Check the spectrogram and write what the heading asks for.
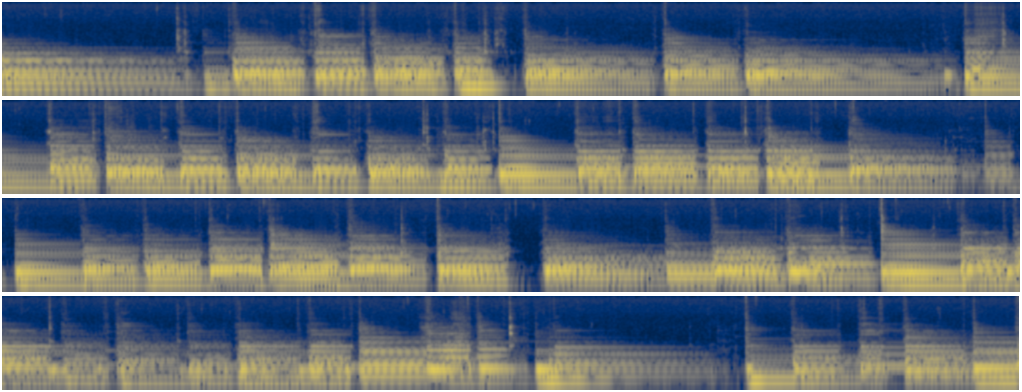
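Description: Nylon-string classical guitar played fingerstyle: a blues in G voiced as dark chords low on the neck, with brief breaks between phrases about two-thirds of the way through and near the end.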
